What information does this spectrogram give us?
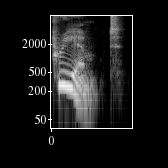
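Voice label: "pre empt", English, British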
